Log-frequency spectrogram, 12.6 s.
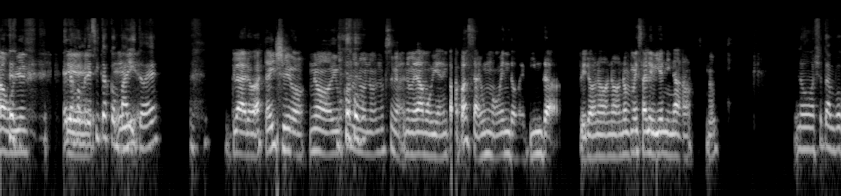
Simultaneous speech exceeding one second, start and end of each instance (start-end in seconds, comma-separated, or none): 0.9-2.2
